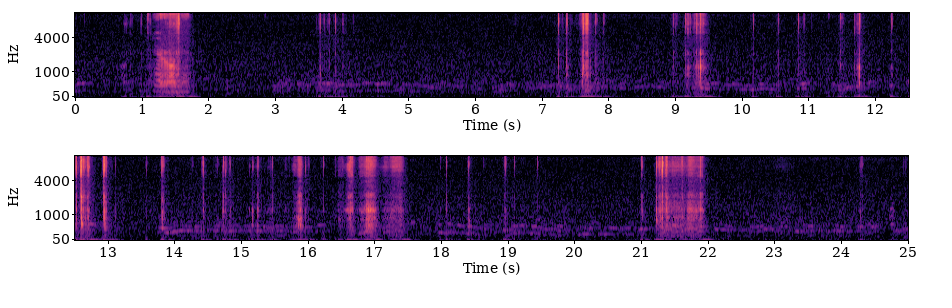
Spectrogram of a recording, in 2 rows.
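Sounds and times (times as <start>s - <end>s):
faint small clicks: 3.6s - 4.2s, 7.2s - 8.0s, 8.9s - 9.5s, 10.2s - 13.2s, 13.8s - 17.1s, 18.0s - 19.2s, 21.0s - 22.0s.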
